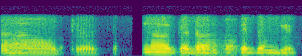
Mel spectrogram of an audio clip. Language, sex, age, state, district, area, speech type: Malayalam, male, 18-30, Kerala, Kozhikode, rural, conversation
